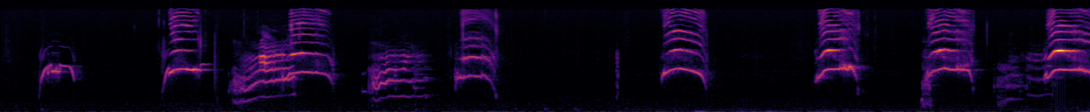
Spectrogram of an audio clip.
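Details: British Shorthair father cat indoors while adjusting to kittens; a run of short, varied meows and a few squeaky, wavering calls roughly every one to two seconds, some rising and falling, in a quiet room.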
